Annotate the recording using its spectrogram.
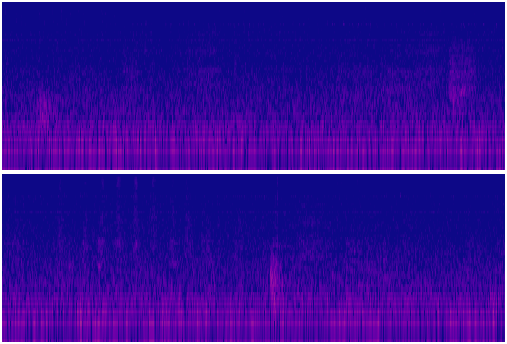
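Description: A felt-tip pen squeaks and scratches softly on paper.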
